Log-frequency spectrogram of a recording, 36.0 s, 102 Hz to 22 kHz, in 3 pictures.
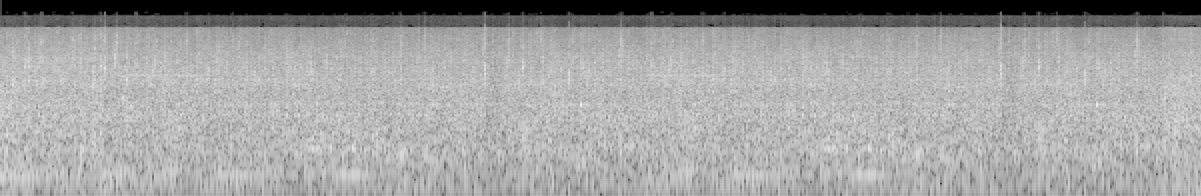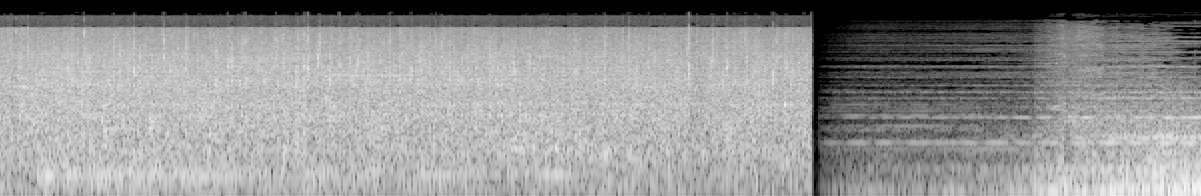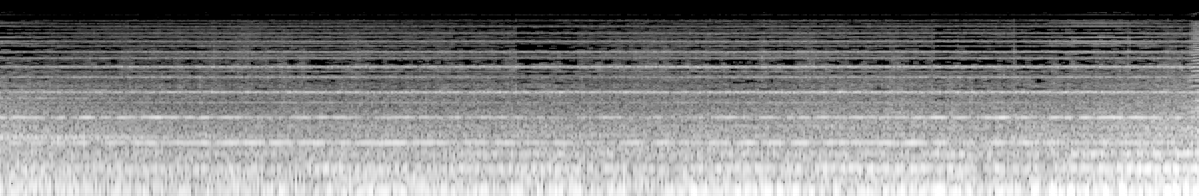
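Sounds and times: rain falling on leaves: 0.0s - 20.1s.

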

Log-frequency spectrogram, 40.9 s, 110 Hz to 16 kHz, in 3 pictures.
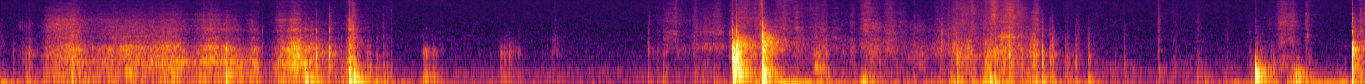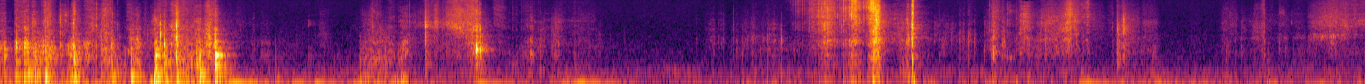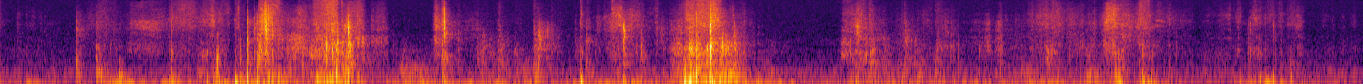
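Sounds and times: paper rustling and crinkling: 28.2s - 34.9s, 35.7s - 40.4s.

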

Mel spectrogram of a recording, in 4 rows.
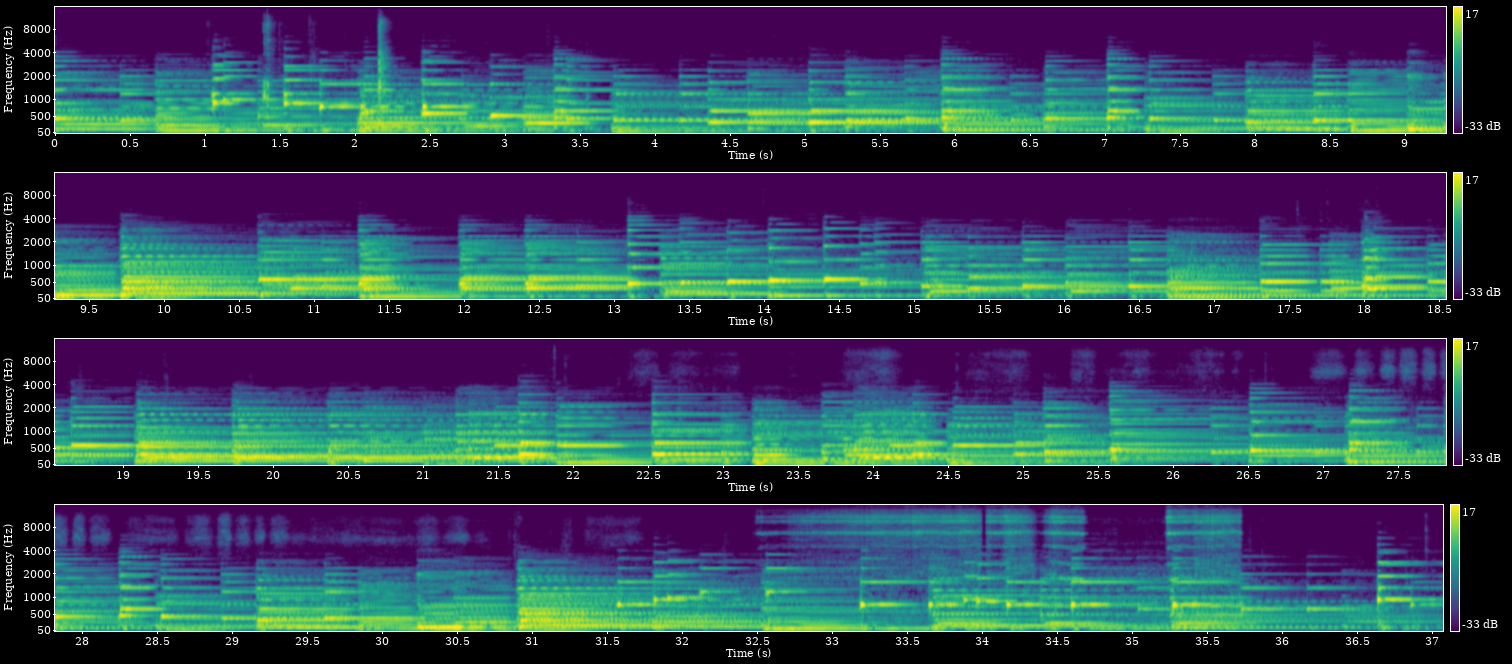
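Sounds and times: solo piano music: 0.0s - 37.0s
paper rubbing on board: 22.3s - 31.8s, 32.5s - 35.8s.

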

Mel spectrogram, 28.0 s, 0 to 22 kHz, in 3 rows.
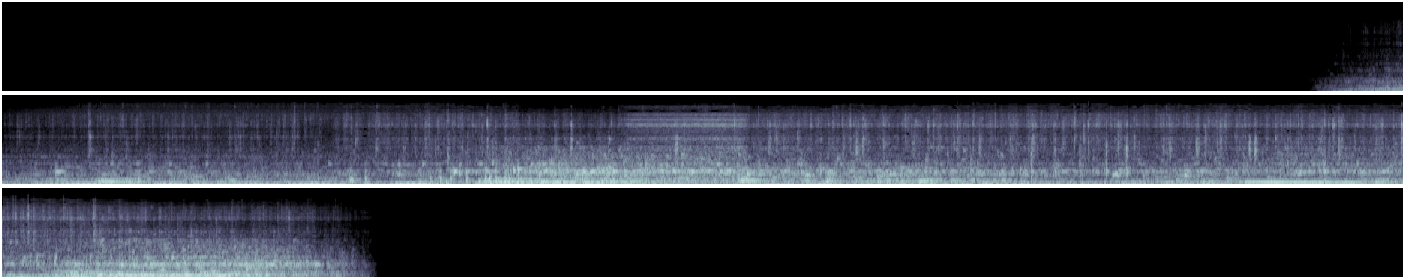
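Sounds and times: crackle of fine clicks: 9.0s - 21.0s
exhaled bubbles rushing: 9.0s - 21.2s
diver breathing through regulator: 12.8s - 15.3s.

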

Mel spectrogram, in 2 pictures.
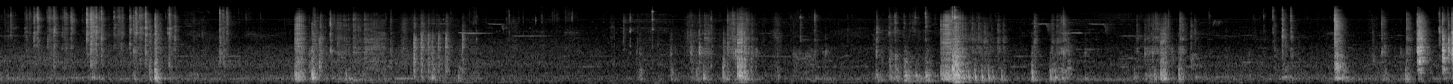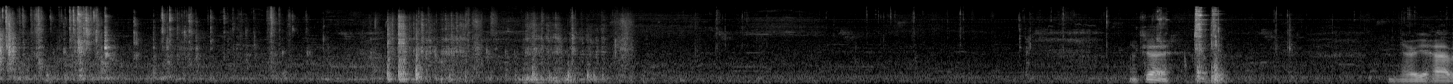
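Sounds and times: metallic clinks and scrapes: 26.1s - 26.8s.

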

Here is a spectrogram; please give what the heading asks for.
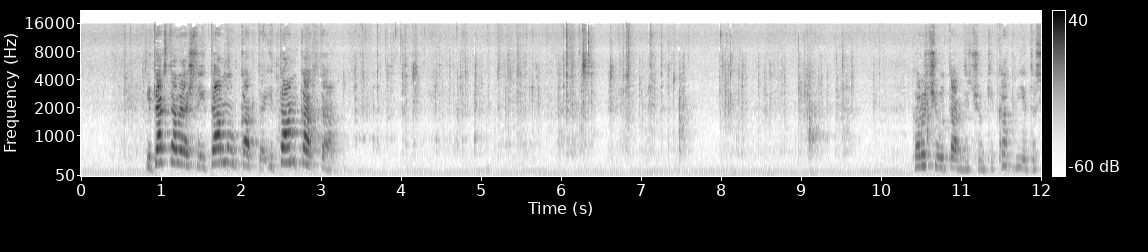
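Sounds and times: steady low hum: 0.0s - 12.0s
kitchenware clinking and scraping: 1.7s - 10.8s.

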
